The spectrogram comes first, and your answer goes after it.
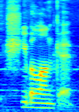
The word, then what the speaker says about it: Xbalanque: really it's really difficult it doesn't look like that's what it's what it say but if you go to his voice pack you'll hear him and pronounce his own name and it is shalan now he is a pretty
